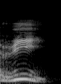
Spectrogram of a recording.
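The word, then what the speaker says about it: ঋ: देख लेते हैं क्या है तो ये है री हिंदी में जैसे री कहते हैं ओमनी हम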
